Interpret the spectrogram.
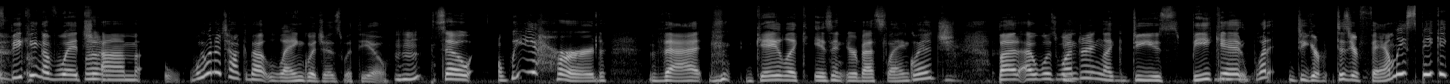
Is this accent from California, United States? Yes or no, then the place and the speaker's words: yes; California, United States; born or raised there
